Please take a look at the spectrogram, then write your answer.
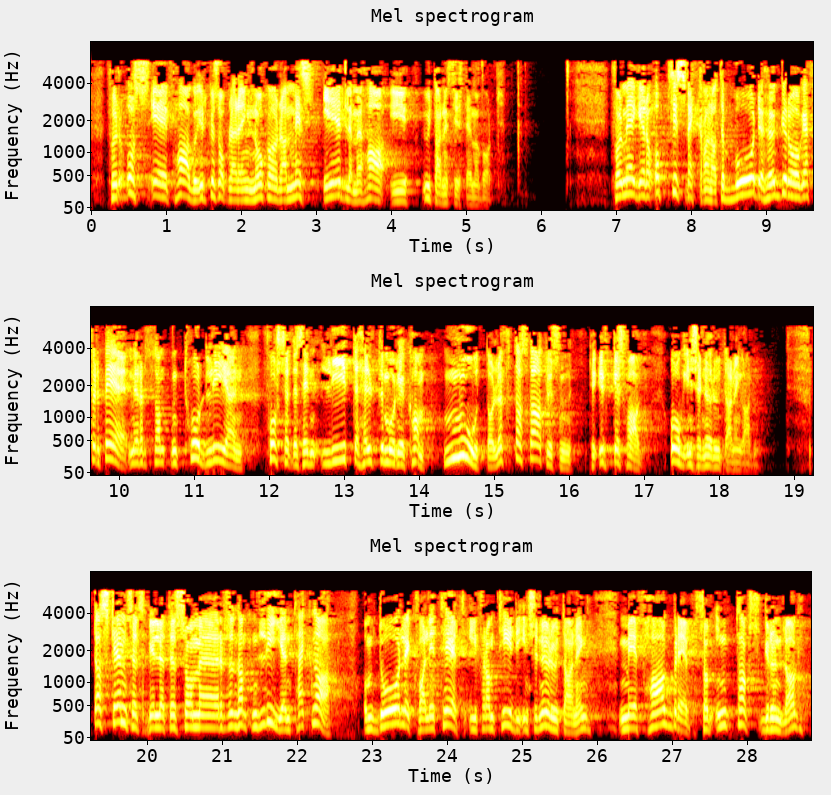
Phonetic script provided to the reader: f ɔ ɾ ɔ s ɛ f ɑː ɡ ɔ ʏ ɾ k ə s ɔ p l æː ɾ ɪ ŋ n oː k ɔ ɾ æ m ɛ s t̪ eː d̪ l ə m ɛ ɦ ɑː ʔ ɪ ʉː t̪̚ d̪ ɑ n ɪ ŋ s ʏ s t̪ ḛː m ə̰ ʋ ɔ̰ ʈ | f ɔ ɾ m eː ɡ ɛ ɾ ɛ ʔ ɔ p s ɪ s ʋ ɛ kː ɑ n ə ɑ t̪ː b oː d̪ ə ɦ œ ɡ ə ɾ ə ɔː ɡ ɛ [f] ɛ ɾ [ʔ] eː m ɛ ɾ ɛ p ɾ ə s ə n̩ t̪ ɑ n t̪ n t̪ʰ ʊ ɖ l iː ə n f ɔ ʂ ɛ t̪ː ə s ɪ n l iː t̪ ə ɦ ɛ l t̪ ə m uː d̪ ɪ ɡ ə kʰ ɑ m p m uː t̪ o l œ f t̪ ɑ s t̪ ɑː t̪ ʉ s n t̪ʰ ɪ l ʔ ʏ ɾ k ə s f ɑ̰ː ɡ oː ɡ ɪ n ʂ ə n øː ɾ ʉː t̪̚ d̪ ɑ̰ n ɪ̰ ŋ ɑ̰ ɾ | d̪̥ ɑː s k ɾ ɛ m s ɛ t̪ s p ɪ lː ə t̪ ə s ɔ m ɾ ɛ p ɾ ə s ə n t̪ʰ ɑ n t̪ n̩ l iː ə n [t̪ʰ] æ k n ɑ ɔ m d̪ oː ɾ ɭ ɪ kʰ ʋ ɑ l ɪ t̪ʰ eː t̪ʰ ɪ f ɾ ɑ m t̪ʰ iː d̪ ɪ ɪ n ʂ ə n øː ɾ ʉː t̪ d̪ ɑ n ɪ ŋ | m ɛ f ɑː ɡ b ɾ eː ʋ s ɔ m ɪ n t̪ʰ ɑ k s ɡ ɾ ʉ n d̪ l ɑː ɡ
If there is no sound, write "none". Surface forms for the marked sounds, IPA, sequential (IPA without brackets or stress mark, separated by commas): f, p, t̪ʰ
